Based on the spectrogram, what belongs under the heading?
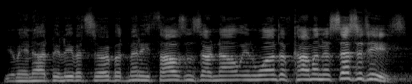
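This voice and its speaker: A man acting in a radio play as a polite, earnest gentleman collecting for charity, speaking formally and courteously. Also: high voice, fairly even intonation, a little fast. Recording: echoey hall with long reverb.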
